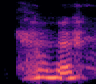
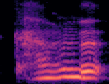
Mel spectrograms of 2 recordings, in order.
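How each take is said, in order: First: Laughing through the words; giggling, can't keep a straight face. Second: Laughing harder. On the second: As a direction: break into laughter on it. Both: Real, not acted. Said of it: "you guys make me laugh".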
